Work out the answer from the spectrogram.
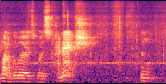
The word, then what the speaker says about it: panache: of the words was panache. And the spelling says pan, ache, but we don't pronounce it that way because it comes into English from French, from Italian.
